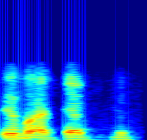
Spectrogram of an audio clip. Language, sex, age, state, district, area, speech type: Bengali, male, 18-30, West Bengal, Uttar Dinajpur, urban, conversation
